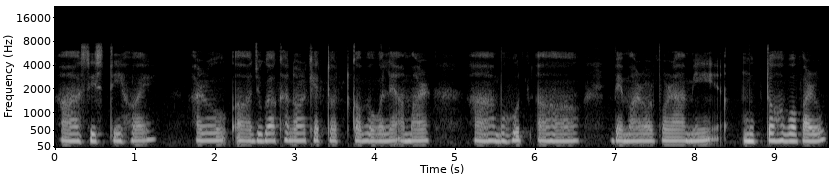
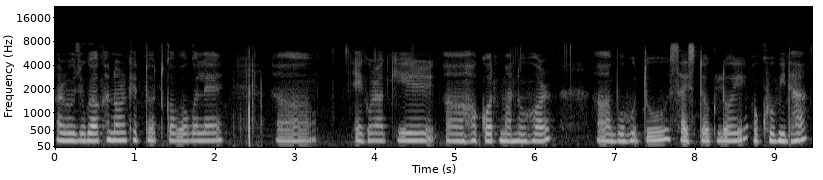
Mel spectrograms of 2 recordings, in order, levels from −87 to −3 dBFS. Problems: low volume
